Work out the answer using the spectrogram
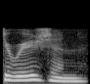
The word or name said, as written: derision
